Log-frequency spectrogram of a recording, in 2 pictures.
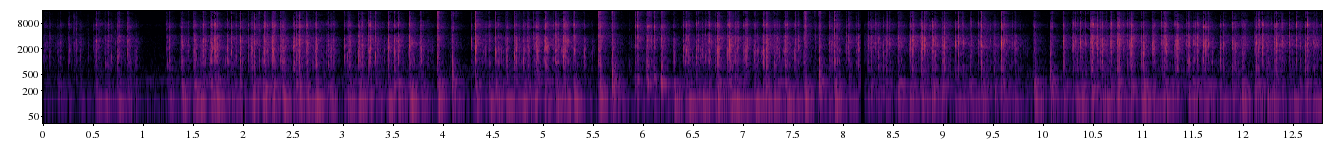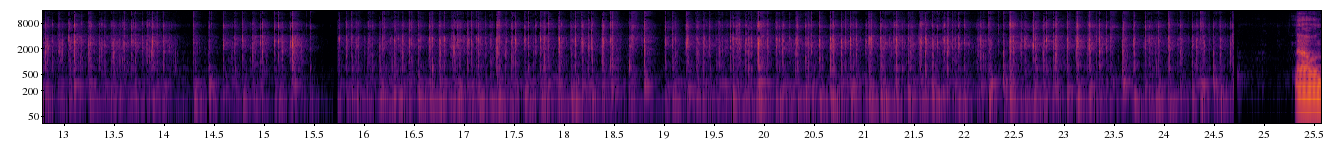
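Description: Steady typing on a Fantech K613X keyboard, a continuous run of quick, close key clicks with a few brief pauses, heard alone without talk.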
